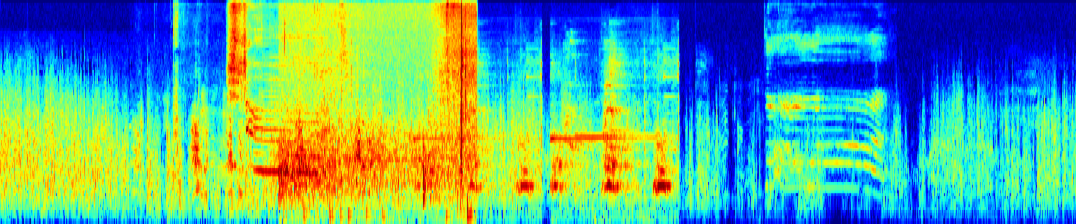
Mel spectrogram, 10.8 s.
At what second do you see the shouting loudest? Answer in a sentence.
The volume of the shouting peaks at 3 seconds.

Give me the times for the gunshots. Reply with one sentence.
You can hear the gunshots from 2.8 to 4.8 s.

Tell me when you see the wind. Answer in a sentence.
You can hear the wind from 0.0 to 10.7 s.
